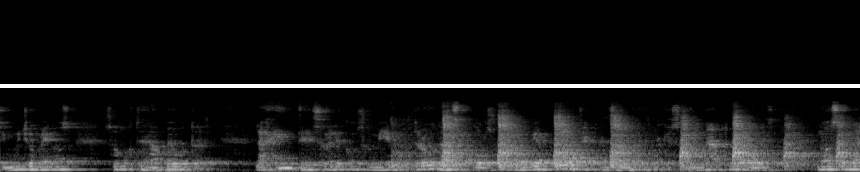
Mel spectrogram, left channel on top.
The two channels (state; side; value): silent; left; digital silence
